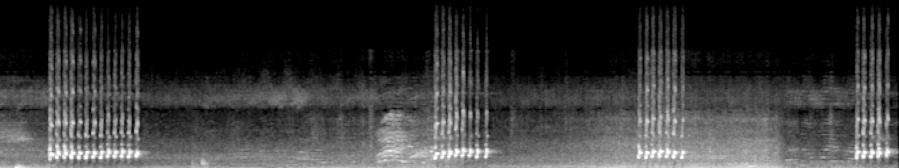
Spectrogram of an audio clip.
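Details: Calling Yellow-vented bulbul, a male-attracting call suited to lure use: four bursts of fast, stuttering chirps, each a rapid run of about eight to ten notes, separated by pauses of a few seconds, with low background noise.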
